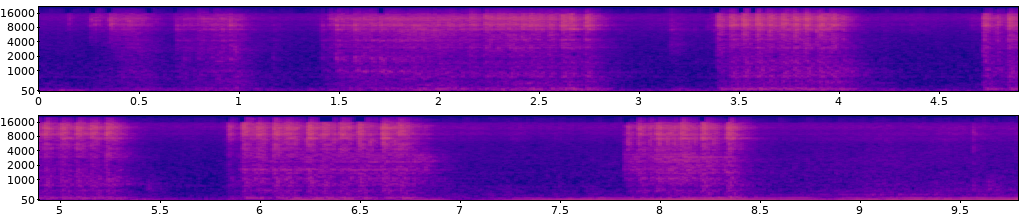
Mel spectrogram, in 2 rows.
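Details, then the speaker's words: Audi A6 C6 lifted with the wheels off the ground: repeated creaking and squeaking bursts with a low groan as the steering turns; worn control arms, with sway bar links also destroyed, are suspected. "listen to the squeaking / roaming noise from the suspension when I turn ready go"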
